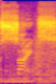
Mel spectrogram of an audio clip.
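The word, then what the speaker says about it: Cykes: for the trial of Athena sites Athena that's how they pronounce it the defense was born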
